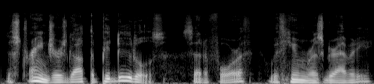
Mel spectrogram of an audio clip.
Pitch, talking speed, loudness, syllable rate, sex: 110 Hz, 175 wpm, -18 LUFS, 5.4 syllables/s, male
